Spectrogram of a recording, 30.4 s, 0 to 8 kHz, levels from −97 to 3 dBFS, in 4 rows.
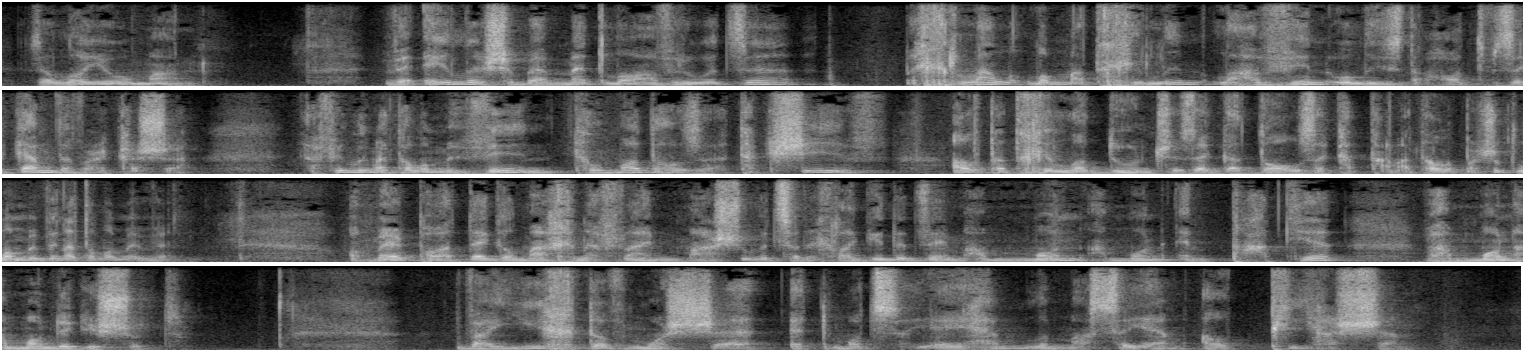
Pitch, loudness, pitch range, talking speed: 115 Hz, -20 LUFS, 105-135 Hz, 130 wpm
